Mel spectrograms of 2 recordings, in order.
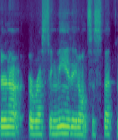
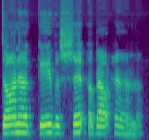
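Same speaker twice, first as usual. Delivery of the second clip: normal talking voice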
